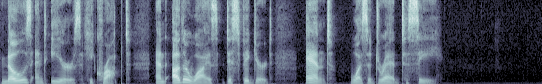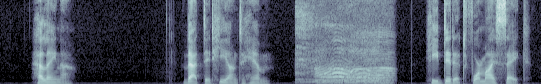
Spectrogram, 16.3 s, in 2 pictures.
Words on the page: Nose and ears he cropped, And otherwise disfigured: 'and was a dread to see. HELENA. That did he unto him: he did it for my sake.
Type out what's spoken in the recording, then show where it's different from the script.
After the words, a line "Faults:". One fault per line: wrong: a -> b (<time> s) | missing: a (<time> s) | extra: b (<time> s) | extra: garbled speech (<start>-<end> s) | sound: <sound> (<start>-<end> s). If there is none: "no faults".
Nose and ears he cropped, And otherwise disfigured: 'and was a dread to see. HELENA. That did he unto him: he did it for my sake.
Faults:
sound: breath (12.6-14.1 s)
